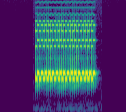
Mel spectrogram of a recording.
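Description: A telephone rings once as a caller phones a large company: a single steady electronic ring of about one second, bright and buzzing, heard alone against silence.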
